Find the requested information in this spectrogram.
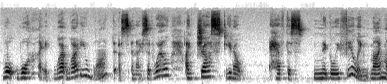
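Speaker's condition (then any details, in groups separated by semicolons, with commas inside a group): No condition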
